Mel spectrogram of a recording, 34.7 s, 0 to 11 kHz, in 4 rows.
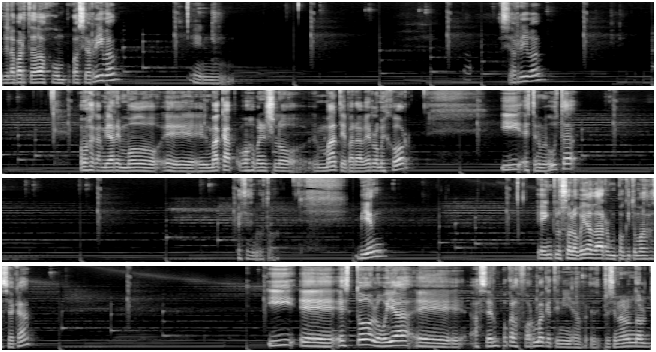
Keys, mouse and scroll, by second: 0.5 click, 0.5 click, 0.6 click, 1.1 click, 1.1 click, 2.8 z, 4.8 right click, 5.6 right click, 6.6 click, 8.1 z, 10.2 click, 13.2-13.7 scroll down 1, 14.4-14.8 scroll up 2, 14.8 middle click, 17.7 click, 20.6-20.9 scroll up 1, 20.9 middle click, 24.7 right click, 25.5 click, 26.9 middle click, 31.6 click, 32.8 middle click, 33.7 KP_1, 34.1 KP_3.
